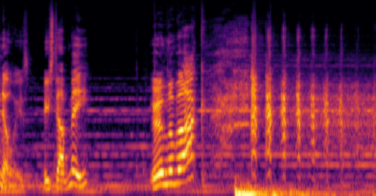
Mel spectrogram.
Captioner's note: cackles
